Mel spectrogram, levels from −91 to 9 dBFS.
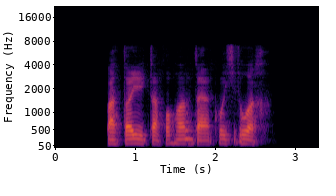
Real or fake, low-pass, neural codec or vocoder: fake; 7.2 kHz; codec, 16 kHz, 1 kbps, FunCodec, trained on Chinese and English, 50 frames a second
